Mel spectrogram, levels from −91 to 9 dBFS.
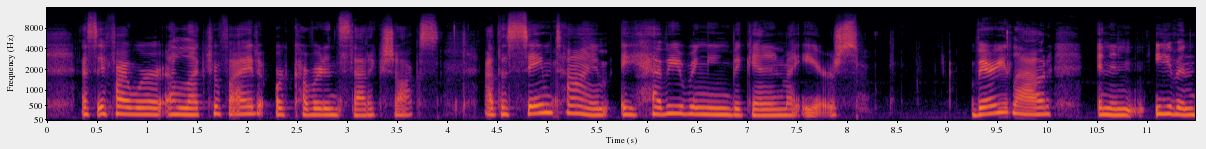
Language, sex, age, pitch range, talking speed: English, female, 30-49, 205-240 Hz, 140 wpm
